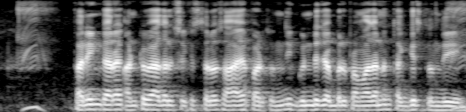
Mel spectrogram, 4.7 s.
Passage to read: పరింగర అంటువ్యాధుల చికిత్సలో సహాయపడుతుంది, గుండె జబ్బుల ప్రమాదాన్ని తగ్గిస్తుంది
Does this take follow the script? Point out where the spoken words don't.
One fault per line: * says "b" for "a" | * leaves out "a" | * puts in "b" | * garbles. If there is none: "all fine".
all fine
